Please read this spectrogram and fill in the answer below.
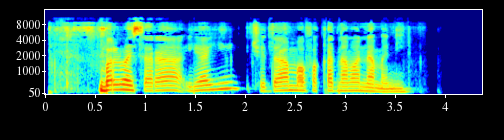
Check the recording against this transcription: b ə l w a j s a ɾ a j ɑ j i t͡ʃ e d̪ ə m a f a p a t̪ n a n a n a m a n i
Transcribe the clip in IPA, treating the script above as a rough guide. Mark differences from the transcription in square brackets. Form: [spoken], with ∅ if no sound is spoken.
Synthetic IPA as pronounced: b ə l w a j s a ɾ a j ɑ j i t͡ʃ e d̪ [ɑ] m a f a [q] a t̪ n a [m] a n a m a n i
